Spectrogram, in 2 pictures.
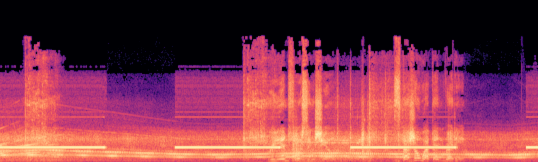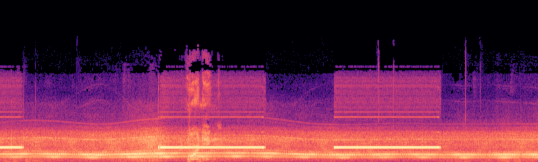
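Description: A spaceship engine hums steadily, rising and falling slightly in pitch.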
